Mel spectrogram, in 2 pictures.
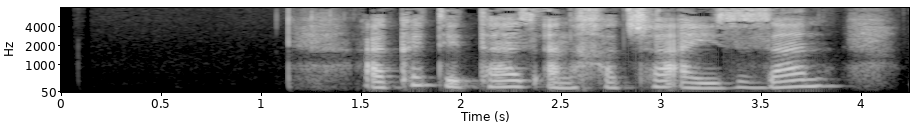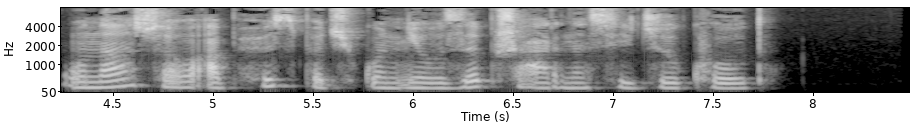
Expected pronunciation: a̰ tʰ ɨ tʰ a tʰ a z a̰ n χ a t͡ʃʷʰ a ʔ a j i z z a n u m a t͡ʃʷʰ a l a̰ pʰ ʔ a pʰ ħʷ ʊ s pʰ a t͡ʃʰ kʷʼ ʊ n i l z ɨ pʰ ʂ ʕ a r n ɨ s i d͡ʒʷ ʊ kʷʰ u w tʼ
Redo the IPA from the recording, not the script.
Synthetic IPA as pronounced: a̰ kʰ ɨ tʰ i tʰ a z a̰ n χ a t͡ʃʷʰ a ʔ a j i z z a n u n a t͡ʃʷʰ a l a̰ ʔ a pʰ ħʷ ʊ s pʰ a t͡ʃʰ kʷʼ ʊ n i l z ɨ pʰ ʂ ʕ a r n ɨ s i d͡ʒʷ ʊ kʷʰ o w tʼ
